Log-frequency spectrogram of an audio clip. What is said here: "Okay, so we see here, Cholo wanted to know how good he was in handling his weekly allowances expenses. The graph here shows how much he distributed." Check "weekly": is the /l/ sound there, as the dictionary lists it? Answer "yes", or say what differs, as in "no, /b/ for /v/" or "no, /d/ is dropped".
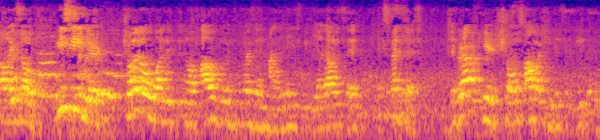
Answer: no, /l/ is dropped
